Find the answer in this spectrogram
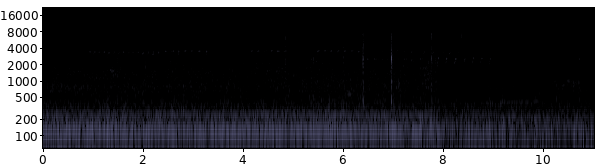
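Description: Faint bird chirping in quick trills, over a steady low hum that stops about three-quarters of the way through, with a few faint clicks.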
